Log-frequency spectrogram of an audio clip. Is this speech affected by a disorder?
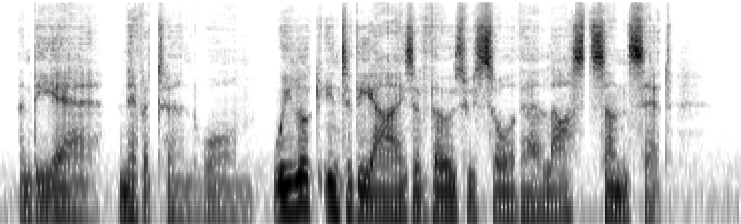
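No.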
